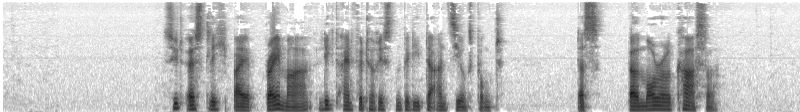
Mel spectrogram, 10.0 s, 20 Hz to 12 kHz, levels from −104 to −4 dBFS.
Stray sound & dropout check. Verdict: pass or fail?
pass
